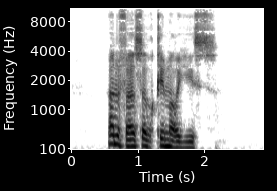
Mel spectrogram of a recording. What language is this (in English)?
Kabyle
